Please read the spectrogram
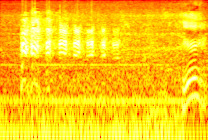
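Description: A car engine idling steadily, a low hum under everything. About a second of quick, high-pitched chattering pulses comes early on, and a laugh near the end.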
